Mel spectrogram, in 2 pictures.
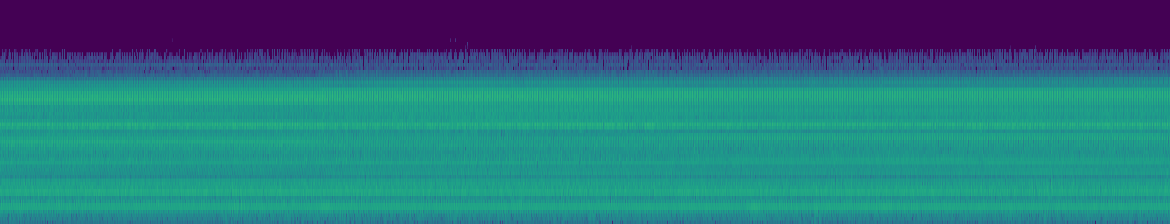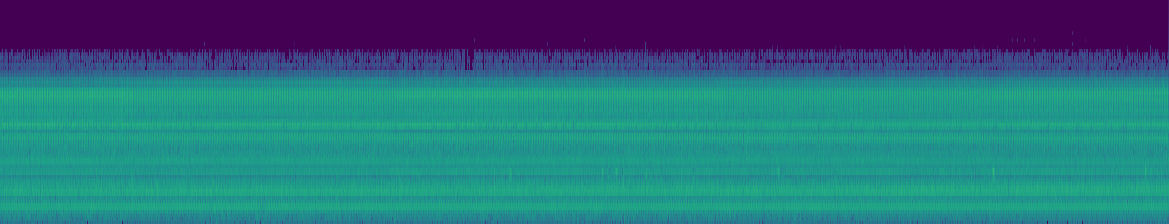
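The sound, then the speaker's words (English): A steady electric hum from an espresso machine warming up and brewing drones on continuously with no break, fairly loud, with faint trickling barely rising above it as the espresso starts to pour into the cup. “I don't know if you can hear over the humming, but it actually is starting to pour into the cup, too.”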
